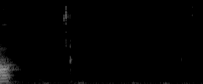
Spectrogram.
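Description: A single computer mouse click about a third of the way in.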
